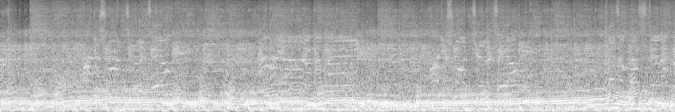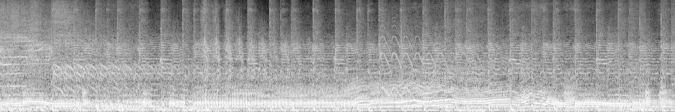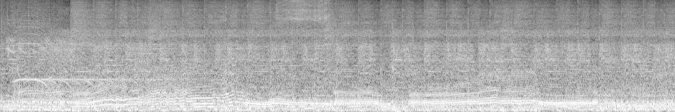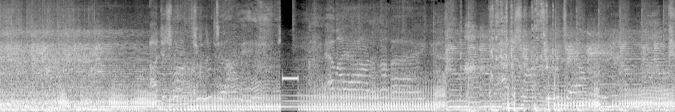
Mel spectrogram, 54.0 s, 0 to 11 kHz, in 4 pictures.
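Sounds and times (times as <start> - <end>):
dirt bike engine revving: 0.0 - 54.0
music playing: 0.0 - 54.0.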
